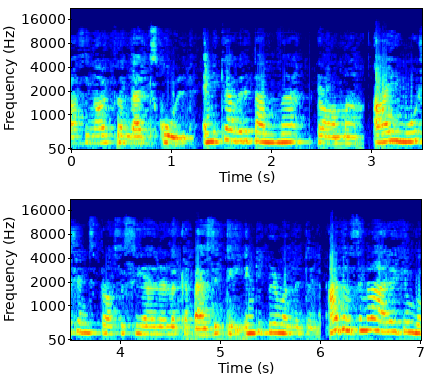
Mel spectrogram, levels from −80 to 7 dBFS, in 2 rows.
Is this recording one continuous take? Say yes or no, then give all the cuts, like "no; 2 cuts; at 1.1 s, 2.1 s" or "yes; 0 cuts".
yes; 0 cuts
